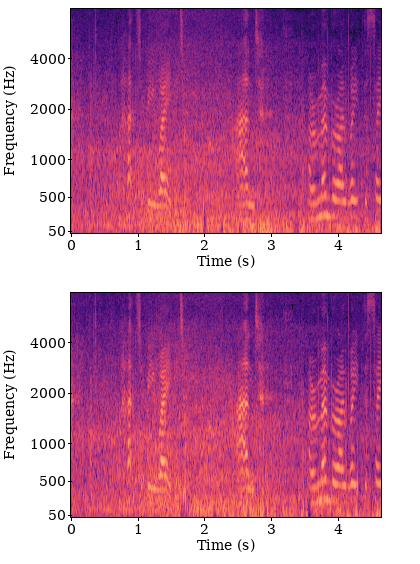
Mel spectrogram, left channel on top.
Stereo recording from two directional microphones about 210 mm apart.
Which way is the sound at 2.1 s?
45° left (ahead or behind).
